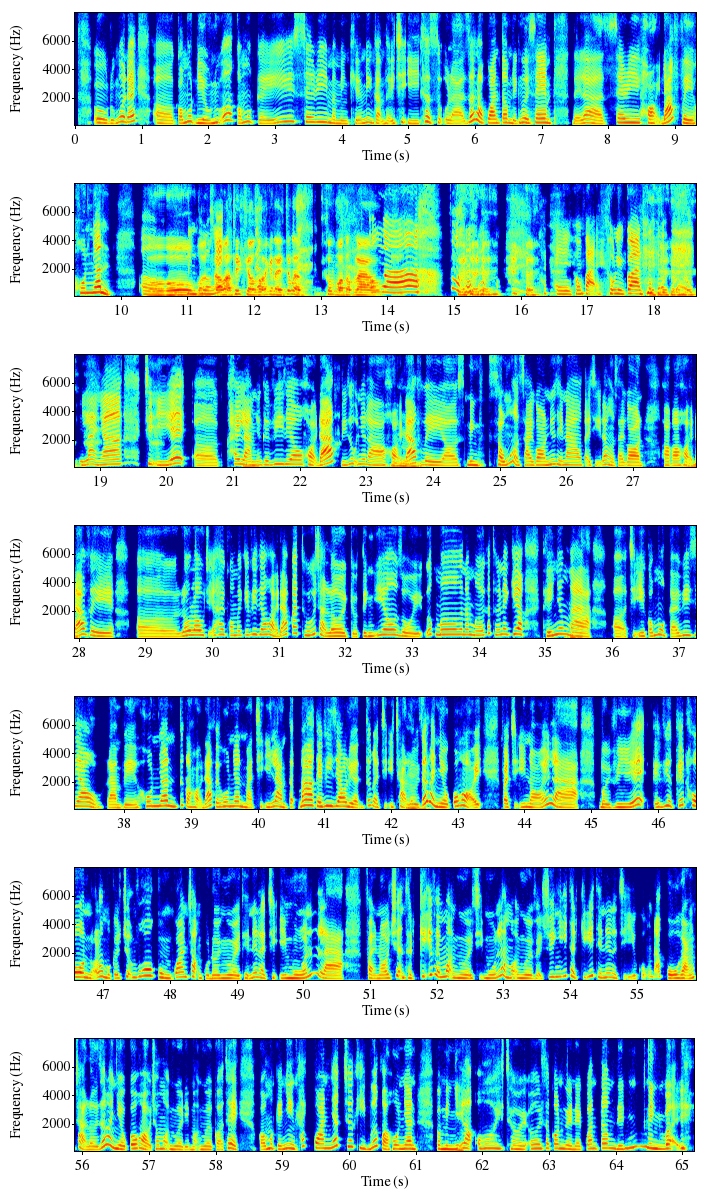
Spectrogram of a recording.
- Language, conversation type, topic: Vietnamese, podcast, Ai là biểu tượng phong cách mà bạn ngưỡng mộ nhất?
- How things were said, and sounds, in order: in English: "series"; tapping; in English: "series"; other background noise; chuckle; laughing while speaking: "Không mà. Không"; laugh; laughing while speaking: "quan"; laugh; laughing while speaking: "vậy?"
